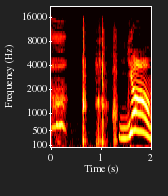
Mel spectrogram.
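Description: A few short, crunchy clicks, then a cartoon character's drawn-out vocal exclamation that rises and falls in pitch.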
